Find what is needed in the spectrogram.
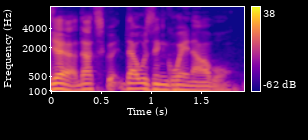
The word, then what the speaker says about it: Guaynabo: Guaynabo.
